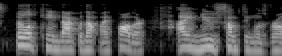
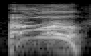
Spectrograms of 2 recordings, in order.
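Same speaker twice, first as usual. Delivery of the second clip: loud, drawn-out monster roar; a giant creature roaring for Belle; 4 semitones higher, 6 dB louder, much slower than usual. Acted. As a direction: bellow it across the room. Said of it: "the voice roared again".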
